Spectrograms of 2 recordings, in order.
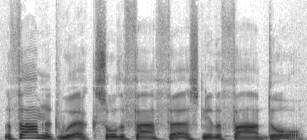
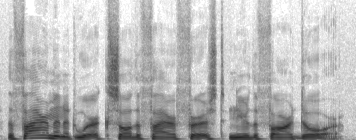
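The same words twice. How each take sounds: First: "firemen", "far" and "door" without R, as fah-mn, fah, daw; non-rhotic "far door", R left silent; dropped final R. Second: Said in the usual way. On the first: Shown as a demonstration. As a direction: drop the R in "fire", "far", "door". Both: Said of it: "Practice for dropping a final R".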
